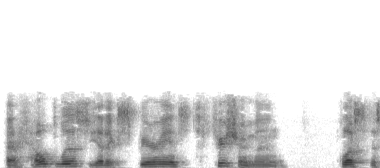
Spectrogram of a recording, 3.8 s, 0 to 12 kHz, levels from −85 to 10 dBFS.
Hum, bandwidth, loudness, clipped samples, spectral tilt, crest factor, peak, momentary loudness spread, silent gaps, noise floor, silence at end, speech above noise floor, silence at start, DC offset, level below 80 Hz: none; 5.6 kHz; -21 LUFS; under 0.1%; -10.5 dB/octave; 18 dB; -4 dBFS; 9 LU; none; -60 dBFS; 0 s; 39 dB; 0.05 s; under 0.1%; -46 dBFS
